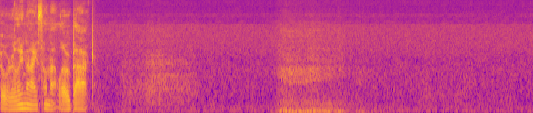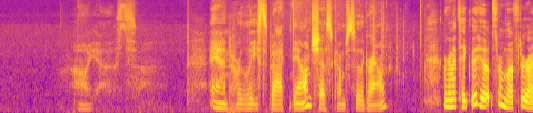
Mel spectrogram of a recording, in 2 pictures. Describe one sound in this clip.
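A young woman speaks calmly, giving instructions through a close microphone.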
